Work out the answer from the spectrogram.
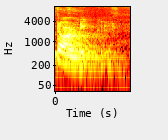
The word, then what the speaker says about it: tourniquet: तो ये जो आपने कपड़ा बांधा है ज़ख्म पे, that is called tourniquet. T is silent here.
